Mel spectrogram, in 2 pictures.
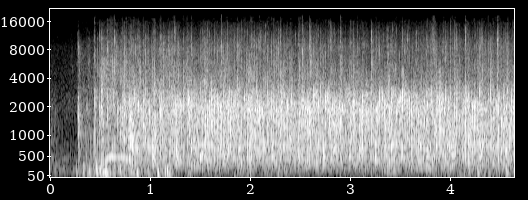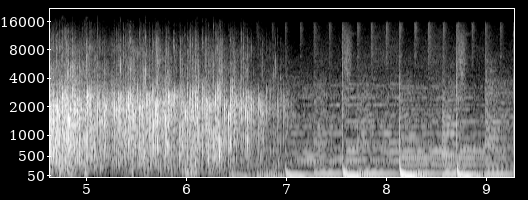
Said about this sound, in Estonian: teeme suure aplausi.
